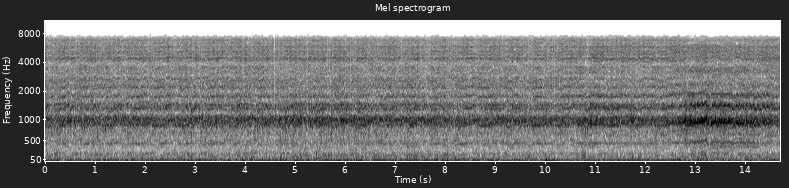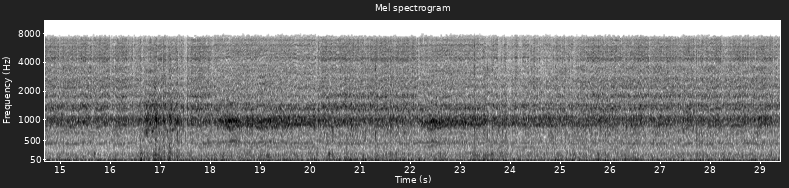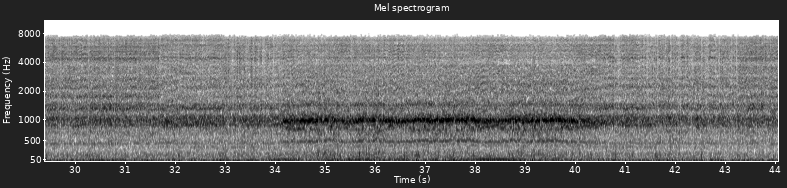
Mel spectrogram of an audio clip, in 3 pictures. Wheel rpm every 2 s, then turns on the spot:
110, 120, 120, 120, 110, 110, 110, 120, 120, 120, 120, 110, 120, 110, 110, 120, 110, 110, 120, 120, 120, 110.
none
